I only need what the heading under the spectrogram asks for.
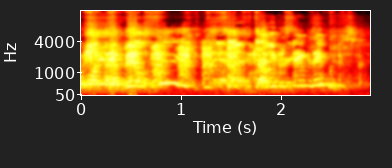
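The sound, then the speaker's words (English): A person imitates chicken clucking with their voice, a quick run of choppy, nasal bursts lasting a few seconds, fairly loud. “Give them chickens.”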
